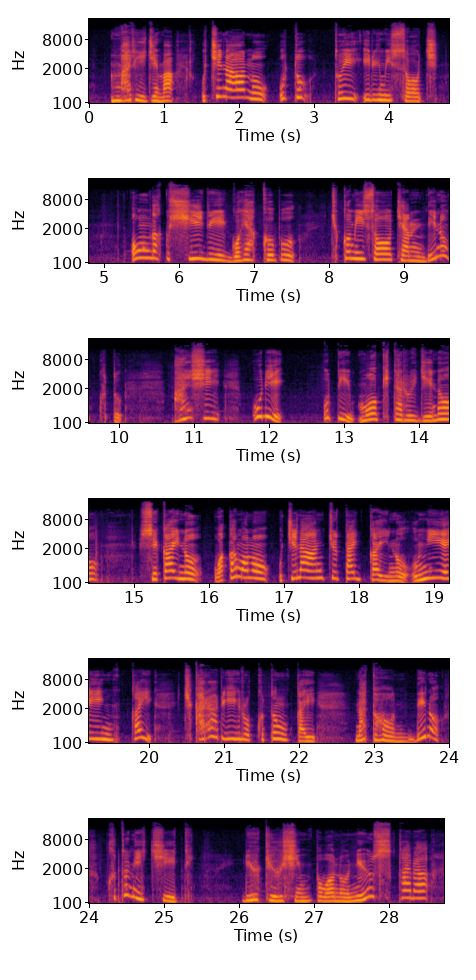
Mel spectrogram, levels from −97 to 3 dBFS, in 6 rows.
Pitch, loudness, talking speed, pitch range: 265 Hz, -22 LUFS, 205 characters per minute, 220-315 Hz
